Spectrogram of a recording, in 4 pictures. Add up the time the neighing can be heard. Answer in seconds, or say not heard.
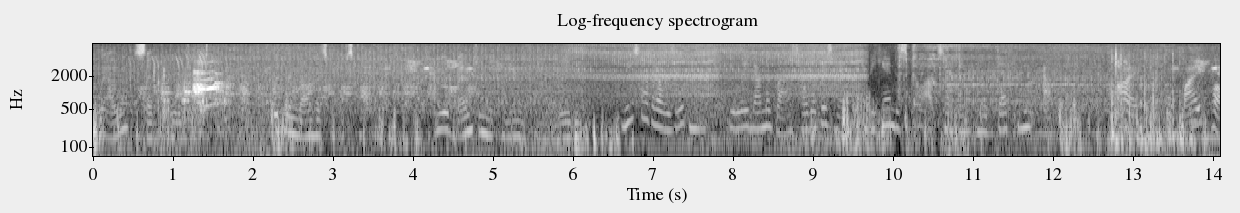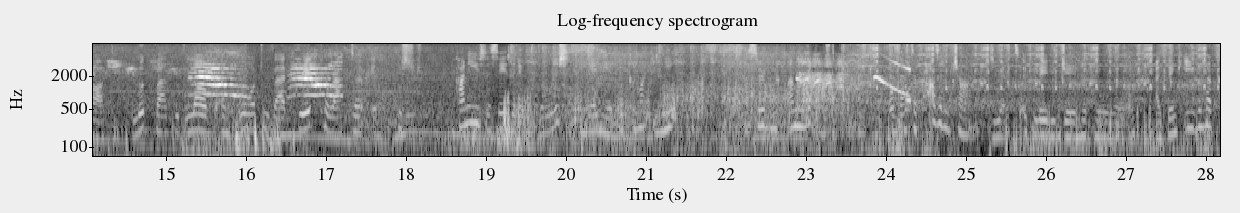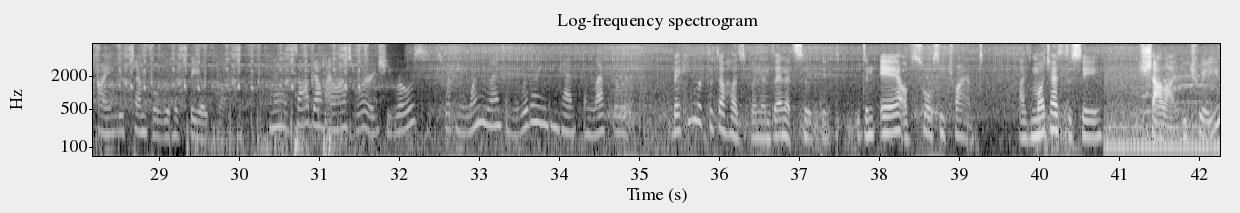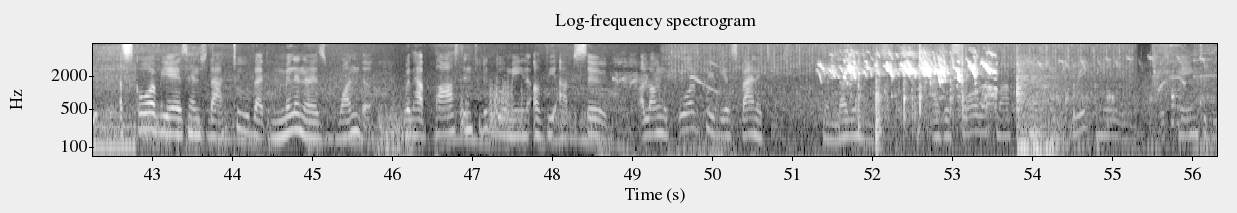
4 s.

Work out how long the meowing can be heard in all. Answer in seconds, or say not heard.
5 s.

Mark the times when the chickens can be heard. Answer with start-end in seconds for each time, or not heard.
0.0-5.0, 51.3-56.2.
